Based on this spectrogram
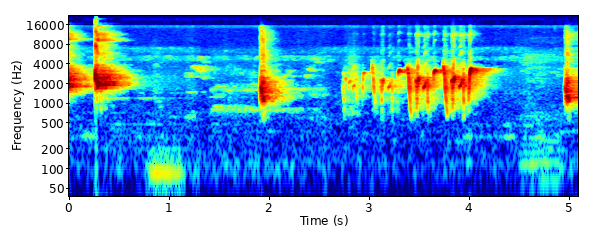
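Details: Sooty-headed bulbul giving a fighting song, used as a lure to make other bulbuls sing: loud harsh bursts, then a rapid run of bubbly, warbled notes near 2–4k, ending with another harsh note.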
